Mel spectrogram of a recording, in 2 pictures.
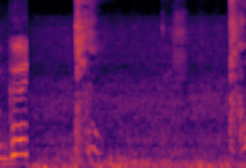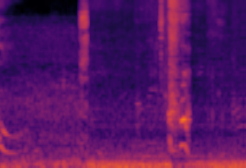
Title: The baby is sneezing#interesting #funnybaby #love #happy #funnyvideos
